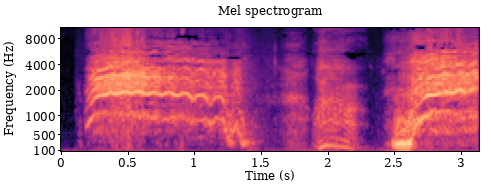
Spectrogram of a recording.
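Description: A horse whinnies loudly, a long shrill neigh that trails off, followed by snorting breaths and a second rising whinny at the end.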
